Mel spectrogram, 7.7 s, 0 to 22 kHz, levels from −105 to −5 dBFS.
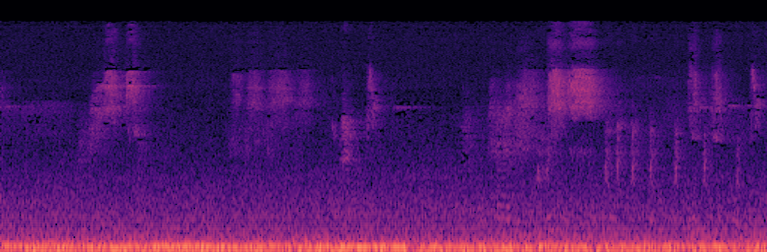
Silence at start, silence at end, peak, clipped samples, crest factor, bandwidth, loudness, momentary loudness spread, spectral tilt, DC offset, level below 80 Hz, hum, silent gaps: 0 s; 0 s; -28 dBFS; under 0.1%; 12 dB; 16.5 kHz; -45 LUFS; 5 LU; -4.5 dB/octave; under 0.1%; -40 dBFS; none; none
